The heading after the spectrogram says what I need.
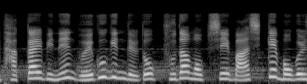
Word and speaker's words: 닭갈비: 이름만 바꿔 벤치마킹한 것이었습니다 일본에서는 닭갈비 라는 발음은 정확히 못하고 타 까 루비 라고 부르죠 그렇다면 일본인들은 닭갈비를 어떻게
